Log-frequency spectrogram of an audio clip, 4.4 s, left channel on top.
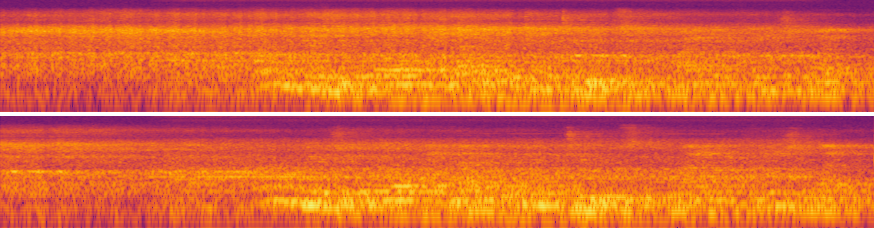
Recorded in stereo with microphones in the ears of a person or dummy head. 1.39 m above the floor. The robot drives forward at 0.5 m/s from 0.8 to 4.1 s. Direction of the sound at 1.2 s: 85° left.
